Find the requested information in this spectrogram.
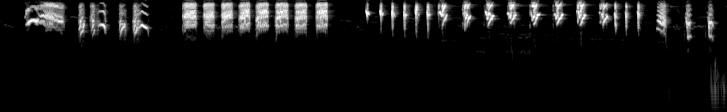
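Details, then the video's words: Long-tailed shrike, a master recording for training caged birds that have stopped singing or changed owners: a fast harsh burst, then rapid even chattering notes about six per second, then quicker clipped repeated notes. "MASTERAN BURUNG CENDET SANGAT COCOK BUAT CENDET MACET BUNYI ATAU PINDAH JURAGAN"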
